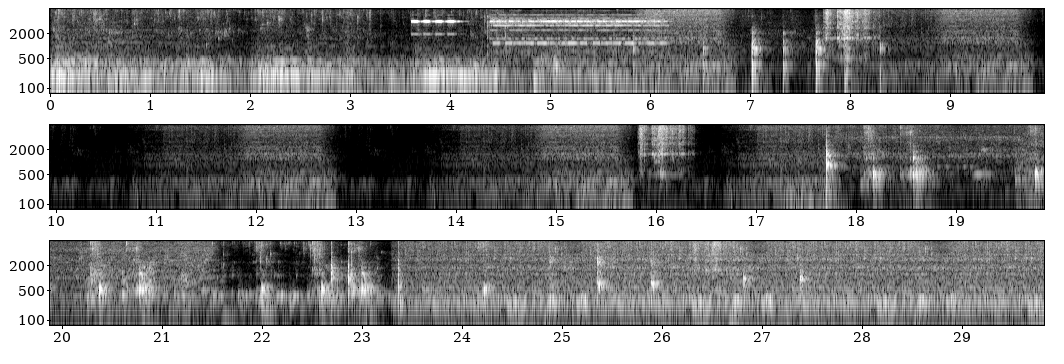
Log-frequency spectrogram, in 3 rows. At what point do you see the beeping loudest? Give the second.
4 s.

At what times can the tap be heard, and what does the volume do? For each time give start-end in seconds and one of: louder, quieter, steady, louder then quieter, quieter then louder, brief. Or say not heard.
0.0-29.7 quieter then louder.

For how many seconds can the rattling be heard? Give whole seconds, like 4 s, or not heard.
2 s.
